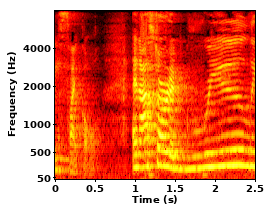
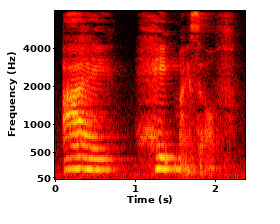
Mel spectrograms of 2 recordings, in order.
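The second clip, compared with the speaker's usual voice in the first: very soft, slow inner voice; small inner voice; 14 dB quieter, much slower than usual. Retold or imitated. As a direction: let it come out softly and slowly from deep inside. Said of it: "the little voice that came up from somewhere deep".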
